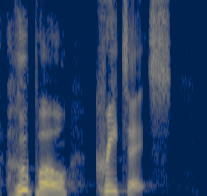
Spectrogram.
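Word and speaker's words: hypocrites (ὑποκριτής): It actually looks like our English word, right? Hypocrite. But it's pronounced hypocrites.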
